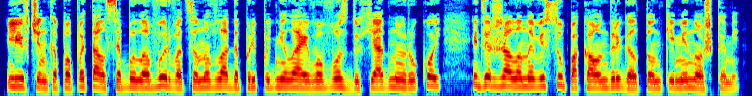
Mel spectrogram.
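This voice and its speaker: A woman narrating a fantasy audiobook in a measured, even way. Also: fairly low pitch, no room sound, studio quality. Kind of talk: scripted narration.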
